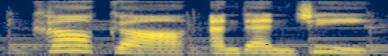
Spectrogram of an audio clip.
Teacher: Velars, ka, ga, and ng are produced when you raise the back of the tongue to the soft palate of velum. Uvulas, ra, qua, this is produced when you raise the back of your tongue to the uvula.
